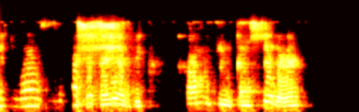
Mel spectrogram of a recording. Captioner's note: audio distorting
